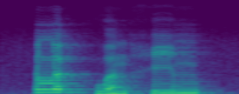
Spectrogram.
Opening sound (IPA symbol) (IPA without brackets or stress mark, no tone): l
